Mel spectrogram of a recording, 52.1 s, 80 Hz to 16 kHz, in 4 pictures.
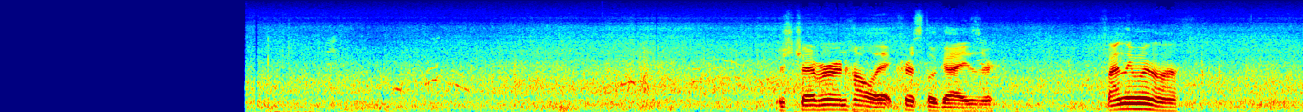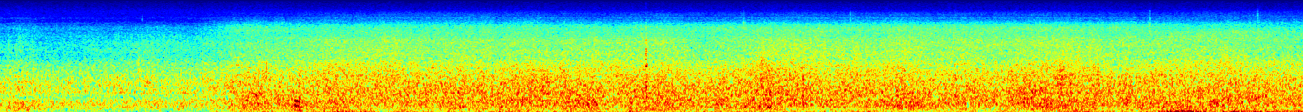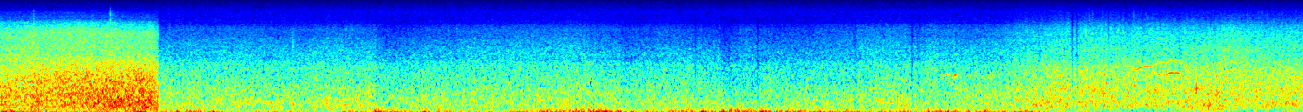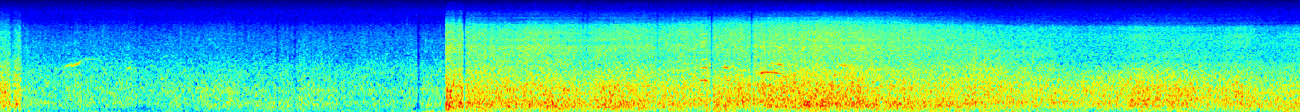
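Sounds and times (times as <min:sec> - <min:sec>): geyser water rushing: 0:02.8 - 0:27.7, 0:36.2 - 0:51.9.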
